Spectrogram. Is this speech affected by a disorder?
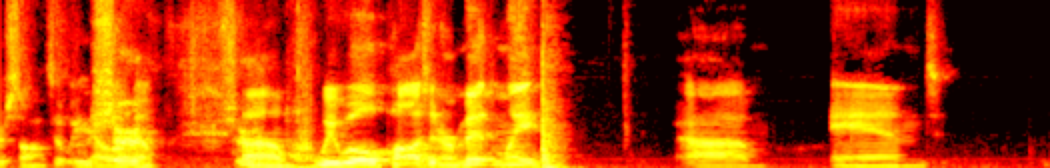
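No.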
